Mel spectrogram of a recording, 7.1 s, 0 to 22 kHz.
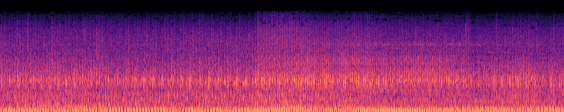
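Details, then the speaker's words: IHC 844 tractor diesel at idle with a replacement muffler: steady low idle with an even, slightly hollow exhaust note that sounds wrong or odd. "ganz bisschen hört man manchmal was aber das klingt falsch oder komisch das klingt komisch genau das klingt einfach komisch"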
